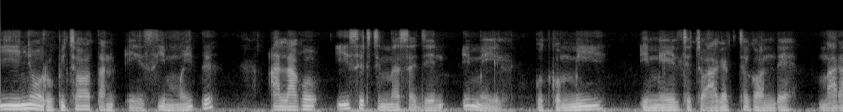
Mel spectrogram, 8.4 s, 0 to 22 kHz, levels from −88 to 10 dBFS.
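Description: No faults are audible in the speech, and the band ending at 7.1 kHz fits the AMR wideband (HD Voice) codec at its top rate of about 23.85 kbit/s, running as a normal path.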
